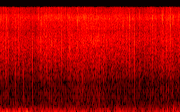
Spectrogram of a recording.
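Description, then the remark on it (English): Steady sizzling of bell peppers and carrots sautéing in a pan on low heat in a kitchen, a continuous crackly hiss with small pops and faint stirring, no voices. “So you're sauteing up these bell peppers and the carrots, right?”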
